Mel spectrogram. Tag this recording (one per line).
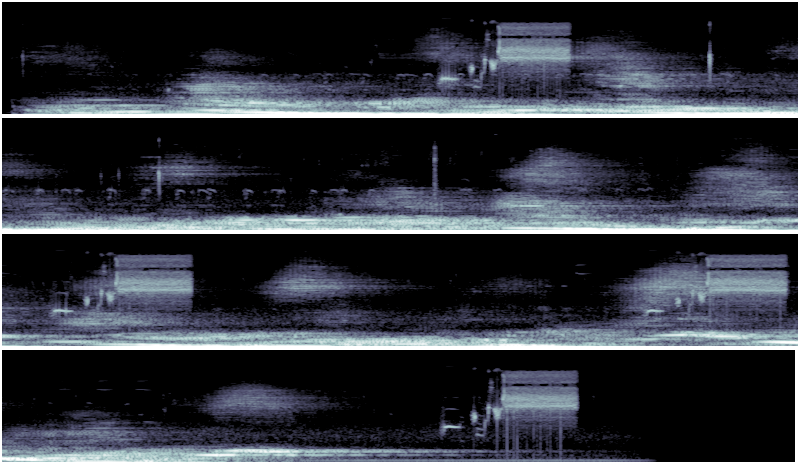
plus
mix
one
